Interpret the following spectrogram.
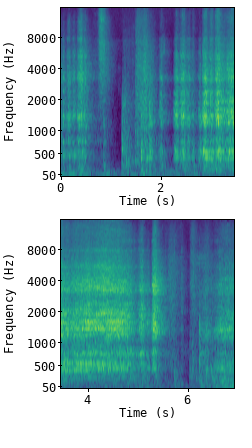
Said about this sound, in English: Either just get your chisel and just slide it forwards. Just make sure you don't dig into the MDF.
